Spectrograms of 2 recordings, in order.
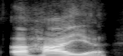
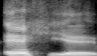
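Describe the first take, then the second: First: The word is said as 'Ahaya'. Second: The word is said as 'Ehye'. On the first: The speaker calls it wrong. "which they mispronounce Ahaya" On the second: The speaker calls it right. "the Ehye"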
